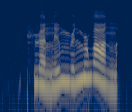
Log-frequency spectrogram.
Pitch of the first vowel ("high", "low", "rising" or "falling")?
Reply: low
